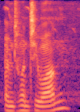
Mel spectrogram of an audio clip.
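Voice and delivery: talking through a mouthful of pancake; words muffled by food in the mouth; mouth full. Acted. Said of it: "Don't talk with your mouth full".

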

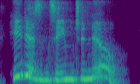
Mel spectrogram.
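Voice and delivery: high, mock-innocent aside; teasing, acted bafflement; cheeky. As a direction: imitate a cheeky maitre d'. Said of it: "in a cheeky way".

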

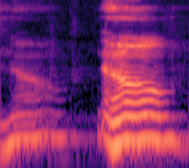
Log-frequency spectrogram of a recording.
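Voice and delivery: high, tearful imitation of a child; mock crying. Boy confessing to his teacher, mock tearful. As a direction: whimper it like a caught boy. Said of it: "then I started crying".

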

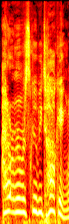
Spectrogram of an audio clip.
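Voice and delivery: ordinary talk, nothing marked

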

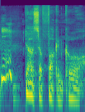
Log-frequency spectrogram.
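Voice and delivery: low, slow, understated awe; Tina in character. Acted. Tina to her reflection in the glass, low and slow. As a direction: drop low and draw it out. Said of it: "She's like".

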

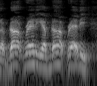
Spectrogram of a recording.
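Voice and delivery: high, loud frightened cry; panicked pleading. Retold or imitated. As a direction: repeat it in rising panic.

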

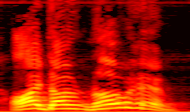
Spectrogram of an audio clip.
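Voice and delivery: high, loud and slow, every word hammered; loud denial. Retold or imitated. Preacher voices Peter's third denial to the crowd, loud. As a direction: throw the third denial out like a shout.

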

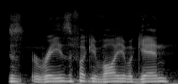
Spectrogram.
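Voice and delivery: ordinary talk

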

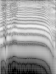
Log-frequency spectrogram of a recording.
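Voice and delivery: high-pitched acted scream; mock kid scream. Goblin kids out of sight, mock screaming. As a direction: squeal out a pretend shriek. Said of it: "they hear, like, screaming".

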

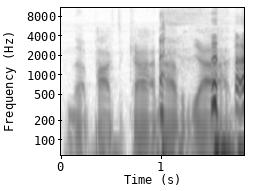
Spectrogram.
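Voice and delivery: put-on Boston accent, dropped r's: Pahk the Cah and Hahvahd Yahd. Host teased about Boston voices, he does a Boston accent. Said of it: "do an accent".

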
